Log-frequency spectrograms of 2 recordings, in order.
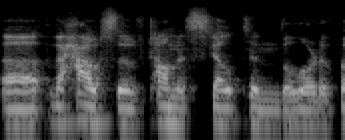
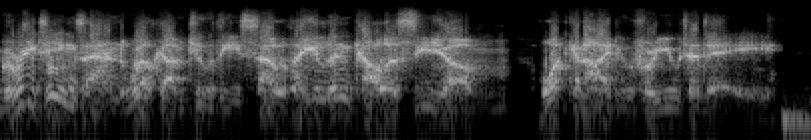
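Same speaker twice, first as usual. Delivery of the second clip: programmed, machine-like robotic announcer voice; 7 dB louder than usual. Voicing a Warforged ticket teller at the Coliseum: robotic voice. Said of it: "robotic pramming, programming".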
